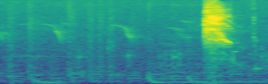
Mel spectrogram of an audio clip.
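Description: Faint, short, high chirps of a small bird repeating every few tenths of a second, then a short, loud hissing burst near the end.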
